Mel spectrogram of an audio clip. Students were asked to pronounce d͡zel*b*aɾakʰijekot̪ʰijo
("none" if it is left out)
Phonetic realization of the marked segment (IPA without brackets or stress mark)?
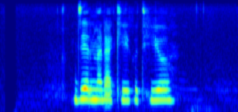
m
